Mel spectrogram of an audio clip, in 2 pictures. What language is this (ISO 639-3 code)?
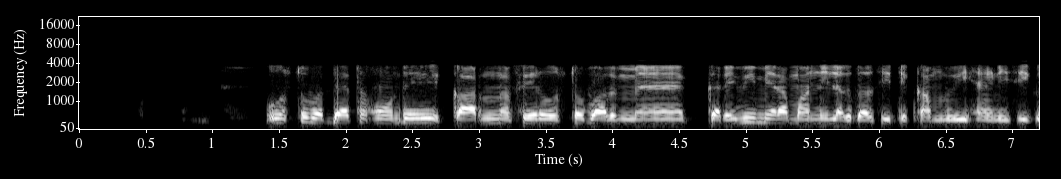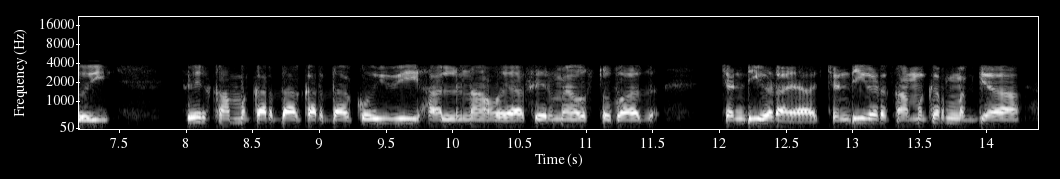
pan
